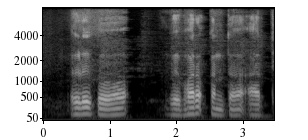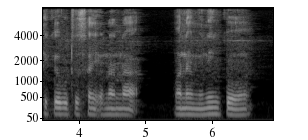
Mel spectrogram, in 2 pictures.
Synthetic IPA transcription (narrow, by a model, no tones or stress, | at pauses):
əɽəkɔ | bɛbɔɦaɾɔʔkant̪aaɾt̪ʰikəbuʈəsajɔnanaʔ | manɛminiŋkɔ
